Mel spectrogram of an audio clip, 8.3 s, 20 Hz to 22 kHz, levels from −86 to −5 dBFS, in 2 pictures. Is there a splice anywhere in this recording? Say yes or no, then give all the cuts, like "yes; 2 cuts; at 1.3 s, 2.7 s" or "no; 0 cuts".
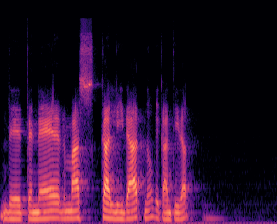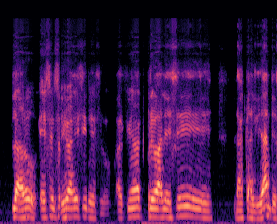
yes; 3 cuts; at 4.7 s, 5.0 s, 6.3 s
